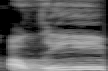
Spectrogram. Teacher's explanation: ज़ा को पूर पढ़ेंगे, हुरूफ़ मुस्तालिया में से है और यहाँ पर वक्फ़ करेंगे तो मद्द आरिज़ वक्फ़ी होगा।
